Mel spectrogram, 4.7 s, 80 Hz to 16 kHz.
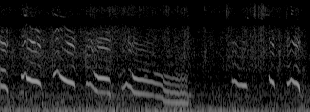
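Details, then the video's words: Hovawart puppies outside with their mother Adie on 30 October 2024, marching through woods and leaves, playing and exploring before meal time; repeated high, falling whines and yips, many overlapping, about two per second. "Hovawarts puppies outside playing with Adie"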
